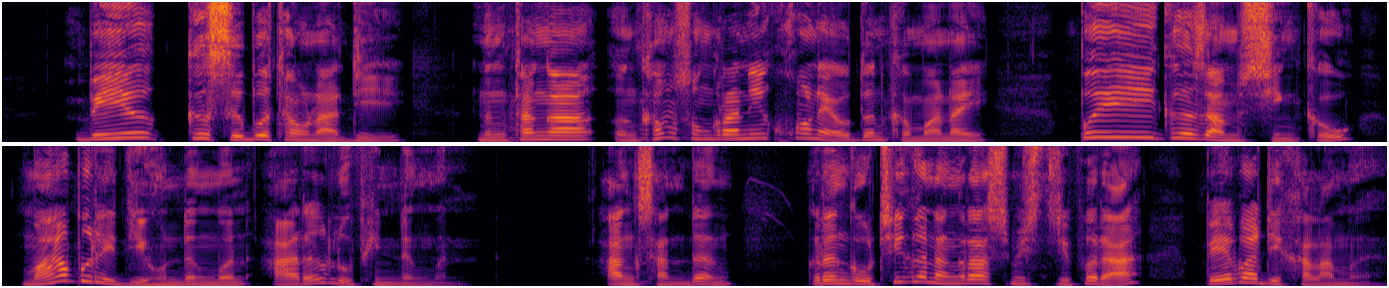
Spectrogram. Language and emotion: Bodo, surprised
